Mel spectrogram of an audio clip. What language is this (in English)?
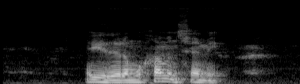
Kabyle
